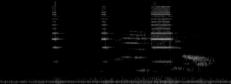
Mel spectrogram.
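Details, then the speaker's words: Castle Mamba Micro X2 ESC with a 1010 4400kv motor and SLR300 receiver in a Typhon Grom, during troubleshooting of receiver binding: sharp beeps about every half second, then a longer tone; the ESC keeps beeping and never arms. "Turn it off. Turn it on. We're still beeping."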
